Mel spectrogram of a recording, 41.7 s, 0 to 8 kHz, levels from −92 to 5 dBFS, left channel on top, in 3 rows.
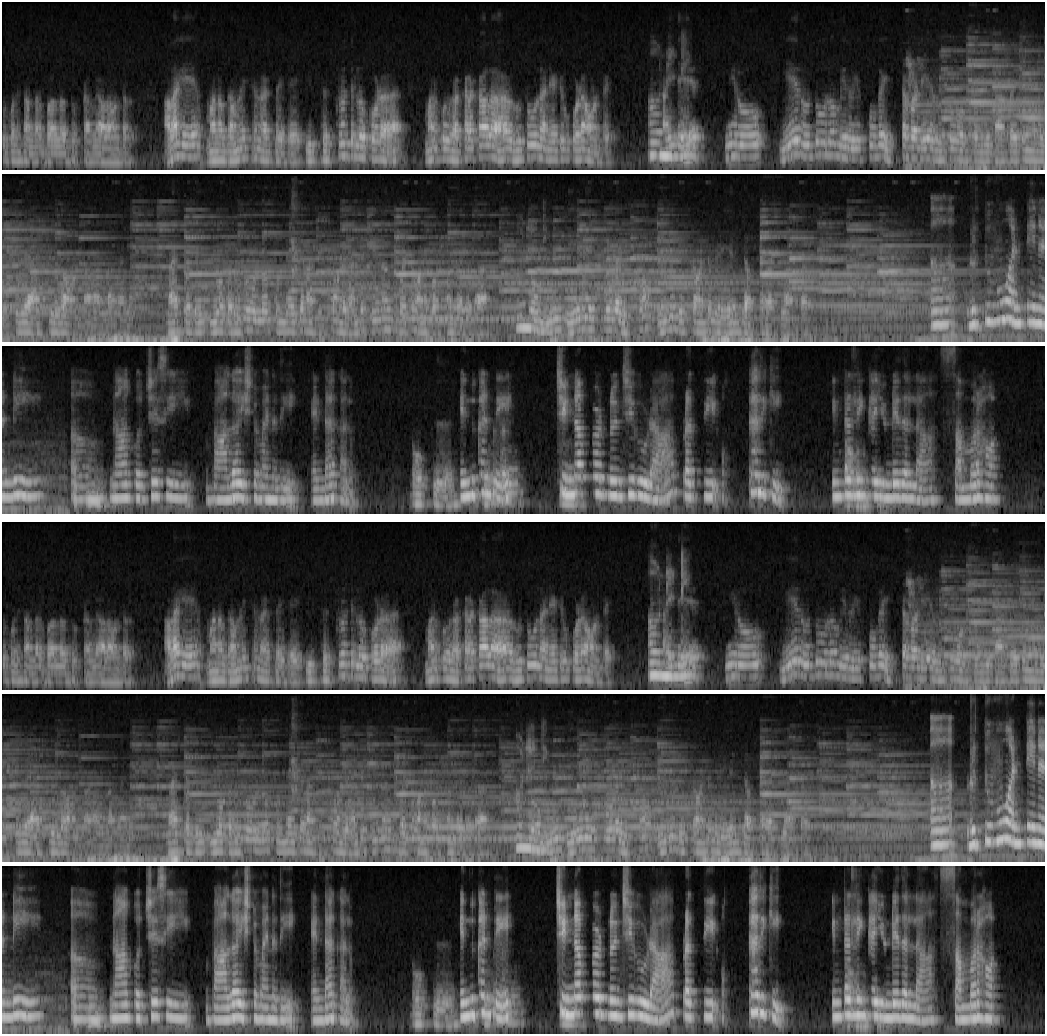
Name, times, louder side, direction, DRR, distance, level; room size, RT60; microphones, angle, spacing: voice 1, 0.0-1.6 2.1-5.3 5.6-8.0 8.8-9.3 9.6-15.7 16.1-20.4 20.9-24.6 28.9-29.2 33.2-33.9 34.2-34.7 35.2-35.5 39.0-39.3, left 2 dB, 25° left, 0.5 m, -36 dB
voice 2, 8.6-9.2 20.7-21.2 26.3-28.3 28.7-32.5 33.9-34.6 35.2-37.3 37.8-38.2 38.9-41.0, right 3 dB, 85° right, 0.4 m, -27 dB
sound 1, 12.0-28.7, left 1 dB, 5° left, 0.8 m, -40 dB
2.7 x 2.1 x 2.9 m
head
